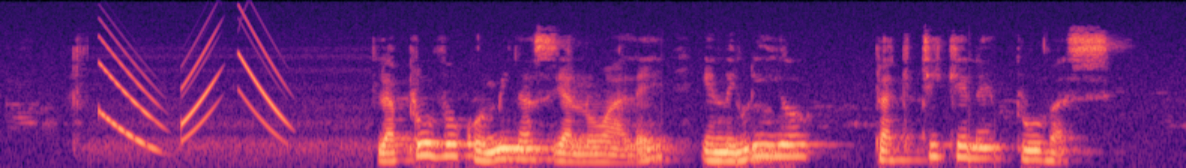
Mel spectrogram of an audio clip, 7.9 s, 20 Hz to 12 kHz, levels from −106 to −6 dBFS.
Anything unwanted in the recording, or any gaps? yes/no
yes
